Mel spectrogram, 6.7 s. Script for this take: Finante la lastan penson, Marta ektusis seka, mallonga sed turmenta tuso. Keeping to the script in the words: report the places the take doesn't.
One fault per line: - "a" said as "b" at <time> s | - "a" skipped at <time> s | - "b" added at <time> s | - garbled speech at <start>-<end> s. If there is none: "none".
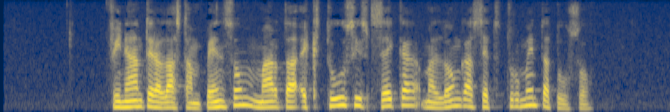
none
